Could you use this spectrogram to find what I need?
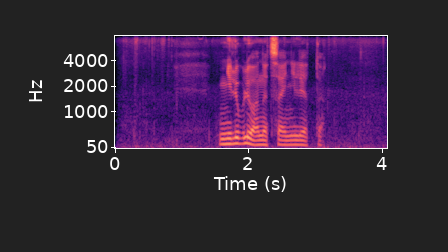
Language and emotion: Russian, neutral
